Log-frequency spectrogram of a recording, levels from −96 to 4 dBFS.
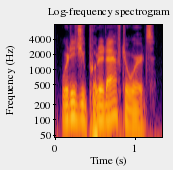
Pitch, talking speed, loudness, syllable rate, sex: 95 Hz, 270 wpm, -18 LUFS, 7.9 syllables/s, male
